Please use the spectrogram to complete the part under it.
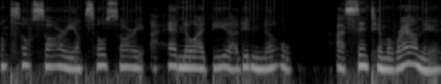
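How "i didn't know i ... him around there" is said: ordinary talk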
